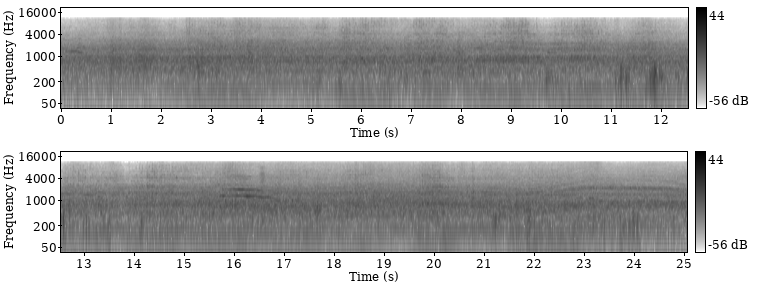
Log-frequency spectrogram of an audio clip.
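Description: Small beach tractor's engine running under changing load, its note stepping up and down as it works a motorboat on the sand, with a few sharp knocks around the middle. Small waves wash on the shore behind it.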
